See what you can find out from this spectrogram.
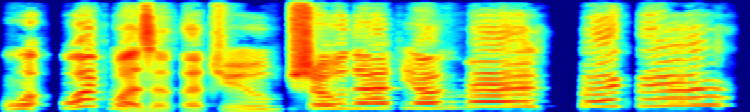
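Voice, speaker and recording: High, bright woman in a tabletop game. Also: wildly swooping pitch, a little slow, dry recording, clean studio sound. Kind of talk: casual banter and role-play.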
